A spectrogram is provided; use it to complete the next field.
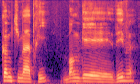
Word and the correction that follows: Bangeziwe: c'est ça? – Bangeziwe.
